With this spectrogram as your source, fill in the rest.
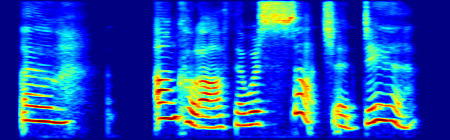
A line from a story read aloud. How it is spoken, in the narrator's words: Talia sighed and said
